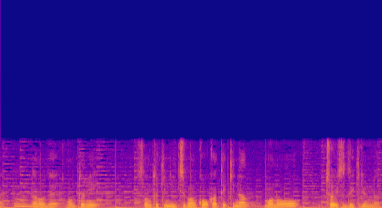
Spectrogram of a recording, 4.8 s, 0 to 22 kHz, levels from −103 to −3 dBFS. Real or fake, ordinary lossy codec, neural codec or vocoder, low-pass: real; none; none; 7.2 kHz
